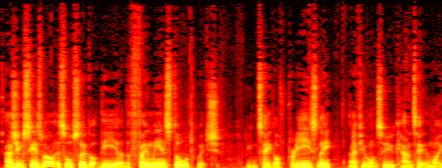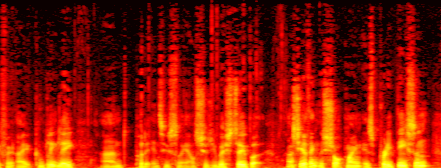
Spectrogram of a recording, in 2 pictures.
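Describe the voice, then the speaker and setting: A man's voice: mid-range voice, very fast, darkish tone. A British man giving a casual product review and unboxing, explaining things in a chatty, easygoing way.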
